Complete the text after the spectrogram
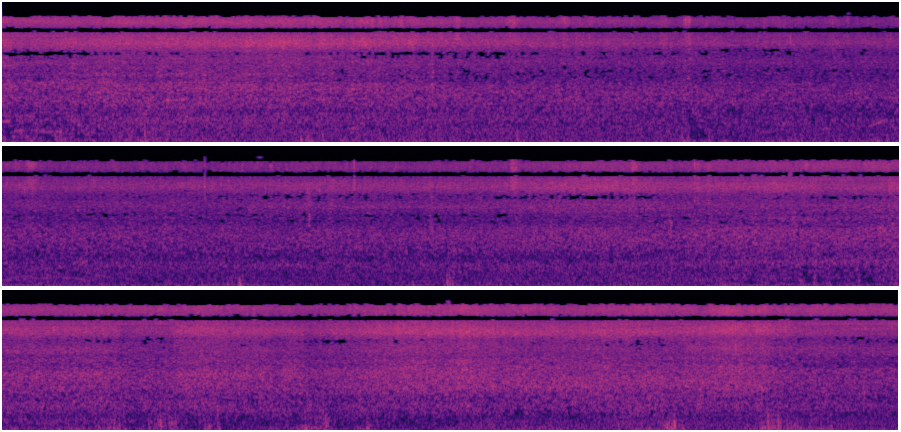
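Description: Floodwater rushes and churns across a flooded street.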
